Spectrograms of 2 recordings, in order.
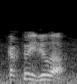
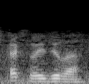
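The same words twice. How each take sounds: First: It is said in a shouting, irritated tone. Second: It is said in a calm, friendly tone. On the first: The writer seems rude and demanding. The speaker calls it wrong. "Он кричал, нервничал" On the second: The writer seems polite and caring. The speaker calls it right. "послушай, как я тебе расскажу это письмо"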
